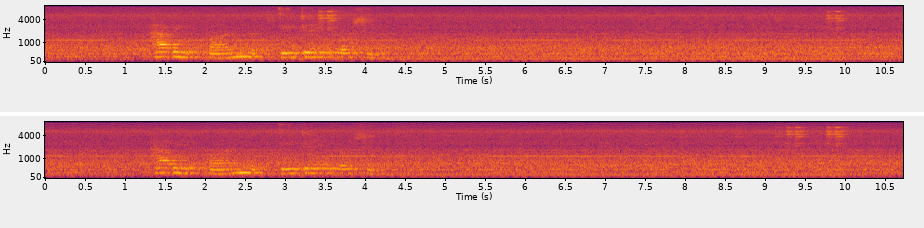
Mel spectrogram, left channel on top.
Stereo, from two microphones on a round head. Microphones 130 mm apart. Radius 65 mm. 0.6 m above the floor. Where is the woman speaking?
40° left (ahead or behind), 2 m.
